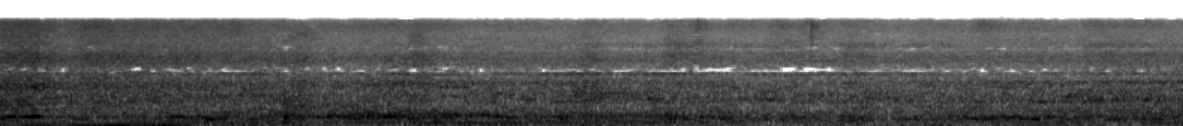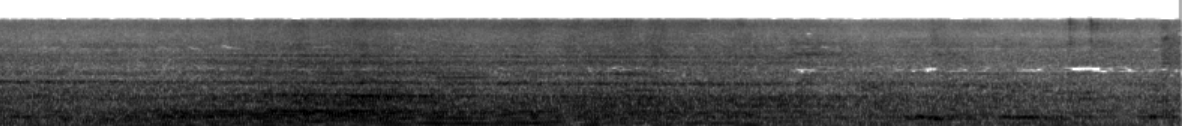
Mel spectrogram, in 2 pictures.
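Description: A heat gun blows with a steady, whooshing hum.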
